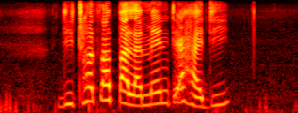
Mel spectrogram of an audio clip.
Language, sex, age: Southern Sotho, female, 25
